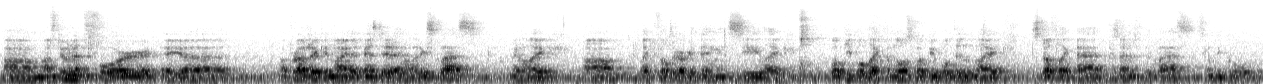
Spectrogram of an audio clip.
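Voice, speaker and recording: A man's voice: medium pitch, fairly even intonation, fairly quick, few pauses, noisy background. A young man giving a casual, irreverent, hesitant announcement to introduce a staged reading. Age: young adult. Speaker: writer presenting his musical and performer. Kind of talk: informal pre-show announcement. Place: indoor room at a staged reading. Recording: distant, very echoey room recording, music.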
